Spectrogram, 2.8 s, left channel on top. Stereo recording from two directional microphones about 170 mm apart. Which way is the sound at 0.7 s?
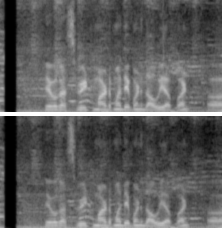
25° right (ahead or behind).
